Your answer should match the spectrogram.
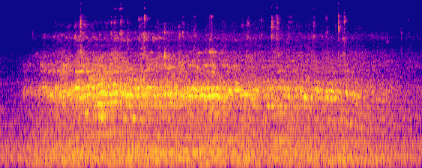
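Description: Keg-A-Droid robot base's electric drive motors whining steadily as the robot turns in place. The whine fades out after about three seconds.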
